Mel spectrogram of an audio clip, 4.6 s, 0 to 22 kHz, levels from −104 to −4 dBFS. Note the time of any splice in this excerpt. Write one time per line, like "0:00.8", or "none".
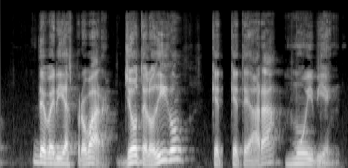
0:01.5
0:02.9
